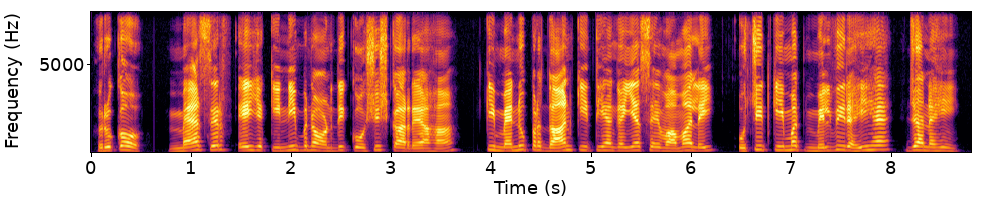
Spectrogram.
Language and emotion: Punjabi, disgusted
